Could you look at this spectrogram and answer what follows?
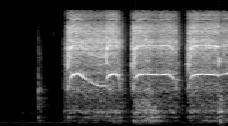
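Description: A power drill whines loudly in three sustained bursts with short pauses between, biting through thin sheet metal close by, preceded by a brief click.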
